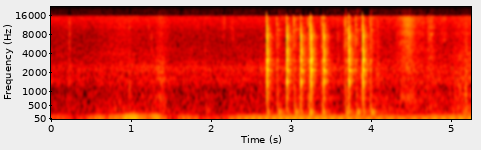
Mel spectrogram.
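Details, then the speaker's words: Range Rover Sport air-suspension compressor (appears to be a BMW unit) on the bench, exhaust valve energized. A run of crisp, consistent sharp solenoid clicks, about a dozen in just over a second. Valve actuates, sealing unknown. Normal valve clicking. "I'm just going to show you that the exhaust valve uh well I don't know if it's seiling and whatever but it definitely clicks"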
